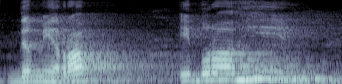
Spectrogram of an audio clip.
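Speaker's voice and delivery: Ibrahim drawn out high and slow; half-acted annoyance, stretching out Ibrahim; mock angry oath. Preacher voicing Aisyah's cross oath to her husband, stretched out.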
